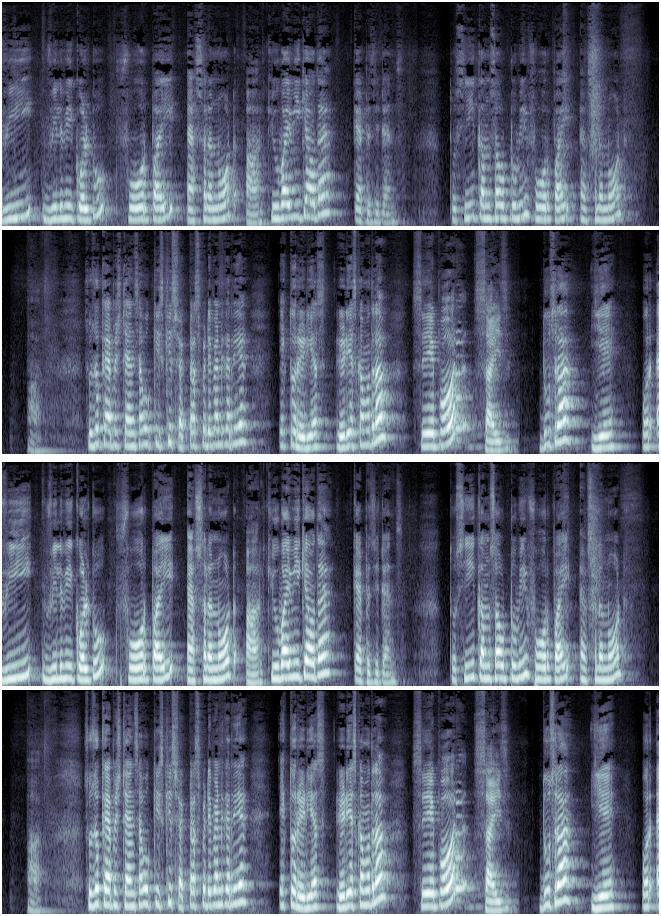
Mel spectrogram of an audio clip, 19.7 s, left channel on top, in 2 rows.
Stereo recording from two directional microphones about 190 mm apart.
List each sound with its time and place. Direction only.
0.0 s speech: 55° right (ahead or behind); by 17.5 s 25° right (ahead or behind)
17.9 s speech: 35° right (ahead or behind)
